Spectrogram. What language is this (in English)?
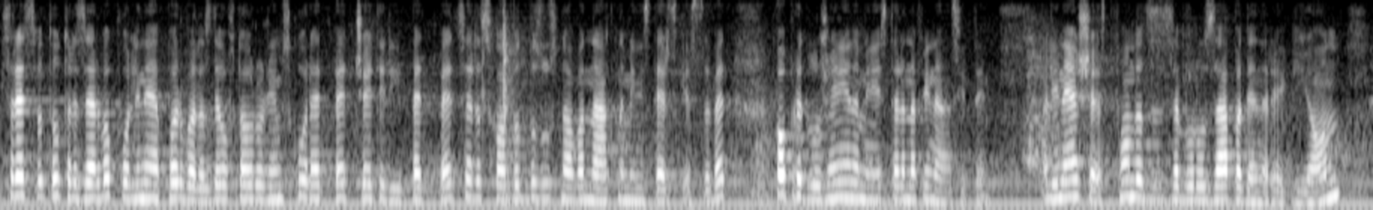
Bulgarian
